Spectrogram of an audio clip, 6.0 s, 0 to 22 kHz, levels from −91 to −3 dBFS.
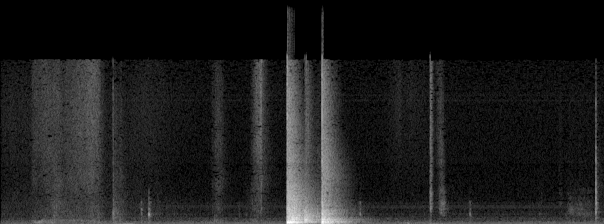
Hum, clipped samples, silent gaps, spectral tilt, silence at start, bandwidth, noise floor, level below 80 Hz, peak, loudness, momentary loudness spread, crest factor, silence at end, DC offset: none; 0.1%; none; -6 dB/octave; 2.85 s; 16.5 kHz; -58 dBFS; -48 dBFS; 0 dBFS; -14 LUFS; 17 LU; 22 dB; 2.6 s; under 0.1%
